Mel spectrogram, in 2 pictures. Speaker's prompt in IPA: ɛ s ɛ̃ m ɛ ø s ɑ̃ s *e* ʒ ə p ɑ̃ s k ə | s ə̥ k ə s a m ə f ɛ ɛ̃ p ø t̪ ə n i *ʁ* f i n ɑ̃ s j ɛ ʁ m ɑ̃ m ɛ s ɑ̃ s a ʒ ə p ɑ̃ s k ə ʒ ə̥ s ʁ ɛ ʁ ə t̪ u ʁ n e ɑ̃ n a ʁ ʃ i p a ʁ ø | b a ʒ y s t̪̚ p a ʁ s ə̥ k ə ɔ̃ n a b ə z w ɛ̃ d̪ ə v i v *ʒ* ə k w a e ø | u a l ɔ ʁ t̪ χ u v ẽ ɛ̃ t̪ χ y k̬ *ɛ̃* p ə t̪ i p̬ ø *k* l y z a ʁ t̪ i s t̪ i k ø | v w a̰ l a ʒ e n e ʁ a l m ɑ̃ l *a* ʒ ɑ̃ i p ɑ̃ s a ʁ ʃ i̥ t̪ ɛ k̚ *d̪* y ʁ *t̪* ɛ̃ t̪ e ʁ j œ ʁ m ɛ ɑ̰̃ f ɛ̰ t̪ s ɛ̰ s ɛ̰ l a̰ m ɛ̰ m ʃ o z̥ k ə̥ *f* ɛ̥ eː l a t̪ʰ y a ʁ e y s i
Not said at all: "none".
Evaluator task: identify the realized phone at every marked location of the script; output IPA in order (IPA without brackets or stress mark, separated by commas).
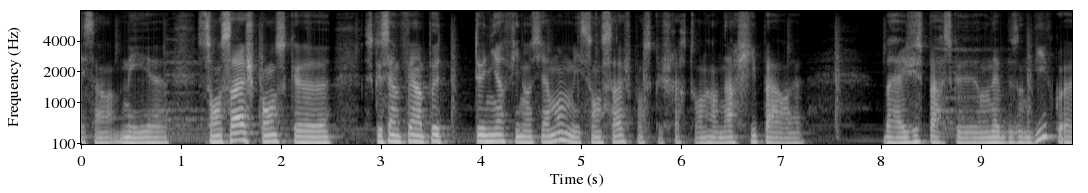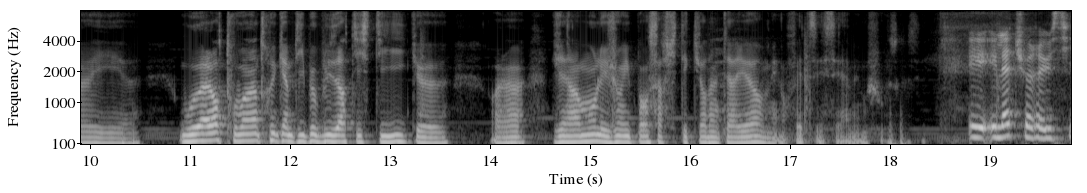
a, ʁ, ʁ, ɛ̃, p, e, t̪, d̪, s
